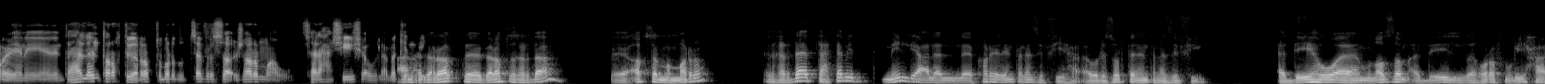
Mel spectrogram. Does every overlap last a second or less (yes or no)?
yes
